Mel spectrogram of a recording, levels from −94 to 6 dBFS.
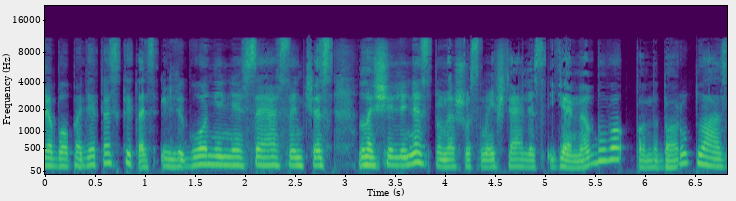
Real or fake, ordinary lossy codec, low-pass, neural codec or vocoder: fake; AAC, 32 kbps; 10.8 kHz; codec, 32 kHz, 1.9 kbps, SNAC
